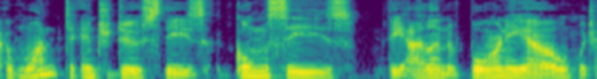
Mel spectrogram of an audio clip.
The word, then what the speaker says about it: kongsi: that's where the term gong see republic came about and it all took place in kalamantan barat western kalamantan and what's today the great republic of indonesia agongsi now this is the cantonese pronunciation the mandarin term kung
